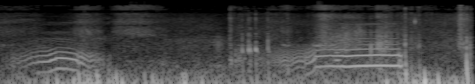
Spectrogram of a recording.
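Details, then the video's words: Domestic red fox named Alice squeaks: first a brief arched whine, then after a pause a longer, steady, flat-pitched squeal lasting nearly a second, with soft clicks and room noise around it. "Алиса Лиса-Alice the Fox (Скрипит Без Слов)"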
